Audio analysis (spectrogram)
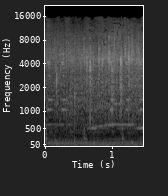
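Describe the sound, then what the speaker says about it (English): Food sizzles steadily in a pan in the Epic Chef cooking game, a soft continuous frying hiss with faint stirring clicks, heard alone and quietly. "We let those simmer for just a moment."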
